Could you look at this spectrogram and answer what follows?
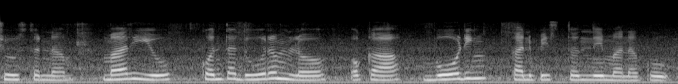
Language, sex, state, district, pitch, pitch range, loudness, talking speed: Telugu, female, Andhra Pradesh, Guntur, 215 Hz, 200-235 Hz, -14 LUFS, 70 wpm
